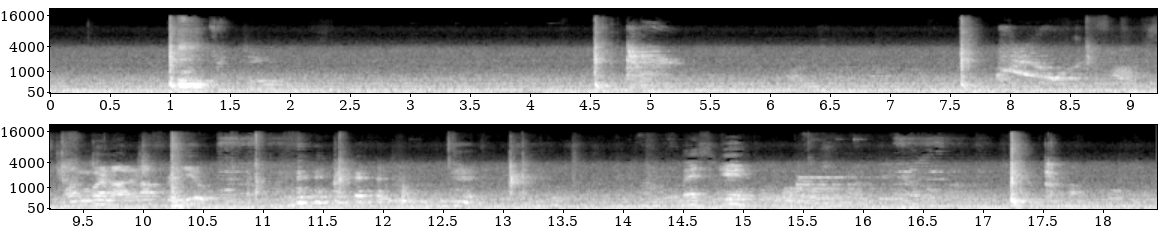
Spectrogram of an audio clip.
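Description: Darts thud into a board one at a time.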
